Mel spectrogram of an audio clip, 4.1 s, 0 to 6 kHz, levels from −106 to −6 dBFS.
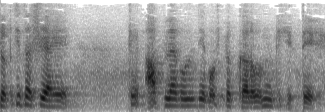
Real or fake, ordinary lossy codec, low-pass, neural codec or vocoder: fake; MP3, 24 kbps; 5.4 kHz; codec, 16 kHz, 0.5 kbps, FunCodec, trained on Chinese and English, 25 frames a second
